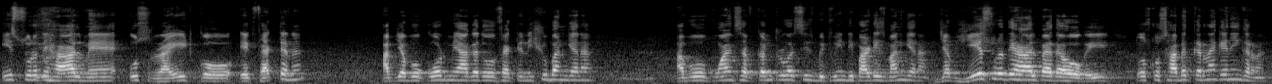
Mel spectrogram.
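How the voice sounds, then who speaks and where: A man's voice: sits high, moderate pace, a little hiss or hum. A man with a Pakistani accent giving an interactive lecture as a lawyer, repeating points and asking rhetorical questions, mixing in English terms.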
